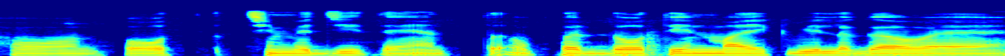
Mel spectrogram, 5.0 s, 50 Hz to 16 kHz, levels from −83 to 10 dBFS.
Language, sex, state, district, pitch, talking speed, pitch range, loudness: Rajasthani, male, Rajasthan, Churu, 115 Hz, 190 wpm, 115-120 Hz, -18 LUFS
